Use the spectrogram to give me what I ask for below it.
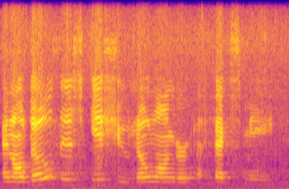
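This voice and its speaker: There is noticeable background noise and audible room echo. A woman speaks at a fairly slow pace. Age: 70s. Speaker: activist speaker. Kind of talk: rally speech.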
